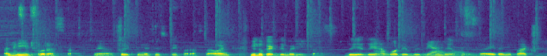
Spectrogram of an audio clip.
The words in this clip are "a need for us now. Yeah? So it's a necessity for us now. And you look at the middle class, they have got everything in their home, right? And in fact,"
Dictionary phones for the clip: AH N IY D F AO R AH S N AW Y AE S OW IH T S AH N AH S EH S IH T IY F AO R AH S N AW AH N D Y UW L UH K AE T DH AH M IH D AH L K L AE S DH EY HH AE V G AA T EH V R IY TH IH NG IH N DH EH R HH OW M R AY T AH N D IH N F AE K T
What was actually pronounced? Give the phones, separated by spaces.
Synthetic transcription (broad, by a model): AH N IY D F AO R AH S N AW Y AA S OW IH T S AH N AH S EH S IH T IY F AO R AH S N AW AH N D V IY L UH K AE T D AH M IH D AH L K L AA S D EY HH AE V G AA T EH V R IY T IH NG IH N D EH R HH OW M R AY T AH N D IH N F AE K T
